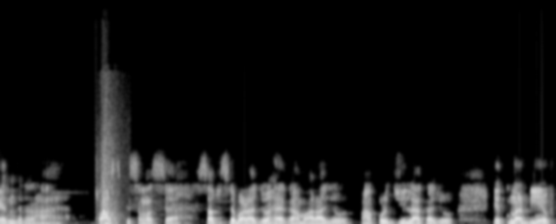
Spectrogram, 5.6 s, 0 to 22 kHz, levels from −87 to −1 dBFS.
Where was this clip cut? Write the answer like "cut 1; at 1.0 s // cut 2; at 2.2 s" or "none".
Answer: cut 1; at 0.9 s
